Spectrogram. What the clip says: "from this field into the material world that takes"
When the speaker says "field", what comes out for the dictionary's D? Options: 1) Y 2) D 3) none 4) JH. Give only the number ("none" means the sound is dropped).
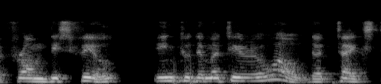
2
